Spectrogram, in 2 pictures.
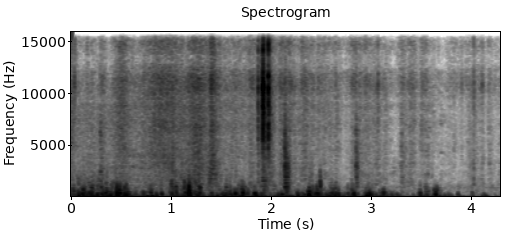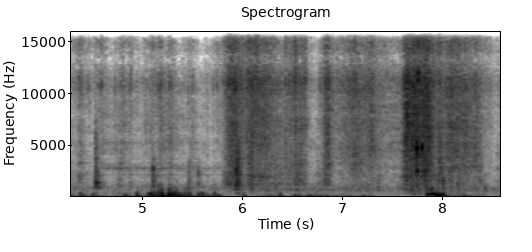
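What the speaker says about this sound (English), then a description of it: "And it's windy, of course" Gusty wind blows outdoors while someone works on the rear differential of a 1936 Chevy coupe, a low blustery rumble buffeting the microphone, with a few faint clanks and a short squeak near the end.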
